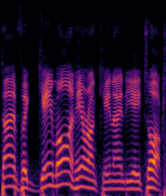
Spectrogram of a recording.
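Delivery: big show-opening announcer voice, stretching the final titles; radio announcer intro. Acted.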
